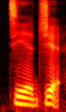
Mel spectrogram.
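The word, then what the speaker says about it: 姐姐: An older sister with a dipping third tone, jie jie. Do you hear how short and light that second syllable is?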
